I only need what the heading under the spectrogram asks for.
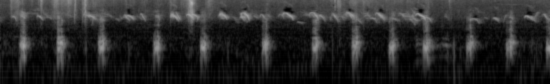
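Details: Mother hen with her brood of chicks: a regular series of short, low clucks roughly every half second, overlaid by a dense chorus of shrill chick peeps.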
